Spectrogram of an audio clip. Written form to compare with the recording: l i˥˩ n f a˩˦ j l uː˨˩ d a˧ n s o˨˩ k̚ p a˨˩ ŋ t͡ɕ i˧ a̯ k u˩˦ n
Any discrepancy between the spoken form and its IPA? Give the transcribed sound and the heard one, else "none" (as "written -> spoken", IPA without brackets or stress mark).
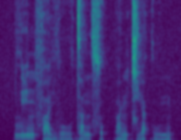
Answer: none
